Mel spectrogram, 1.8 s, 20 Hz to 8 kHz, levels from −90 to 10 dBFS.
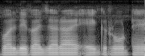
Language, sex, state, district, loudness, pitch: Hindi, male, Tripura, West Tripura, -17 LUFS, 105 Hz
